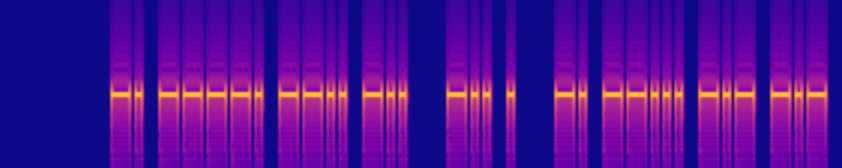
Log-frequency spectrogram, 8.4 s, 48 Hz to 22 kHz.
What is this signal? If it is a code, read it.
Morse code, heard as a keyed tone, about 21 wpm, 700 Hz. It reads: N9ZD DE N7KK
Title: USA Callsign DE Callsign - 4 Characters - 20wpm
